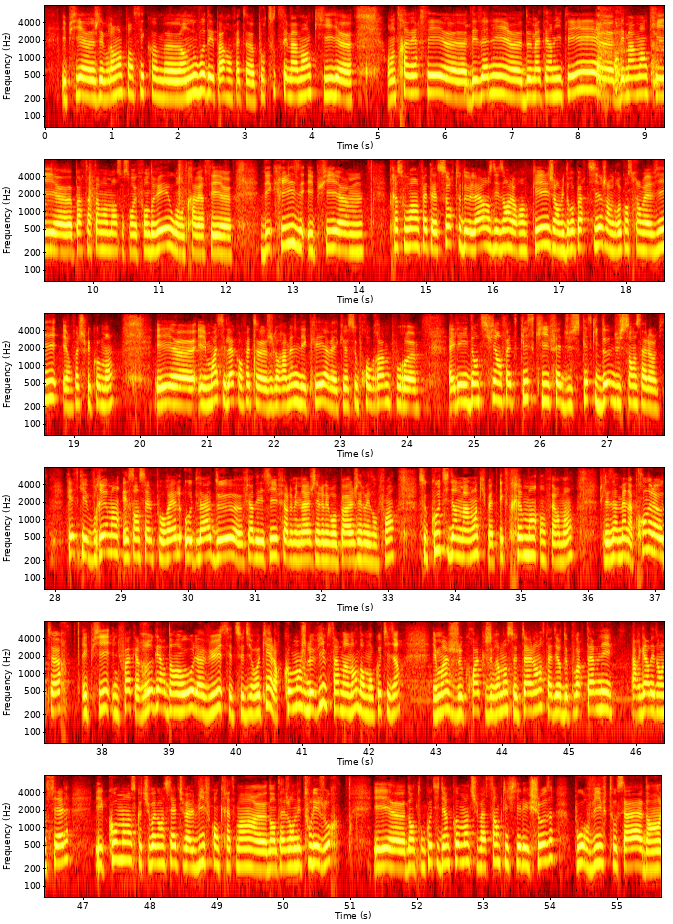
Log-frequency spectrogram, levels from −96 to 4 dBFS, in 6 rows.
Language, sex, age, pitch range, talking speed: French, female, 20-39, 210-245 Hz, 245 wpm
